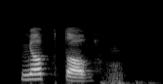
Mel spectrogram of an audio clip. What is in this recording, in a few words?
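"нёптов" Komi-Zyrian, female; kpv audio dict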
